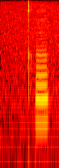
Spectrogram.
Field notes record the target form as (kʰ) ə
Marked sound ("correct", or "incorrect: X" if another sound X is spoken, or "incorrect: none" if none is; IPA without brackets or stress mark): correct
